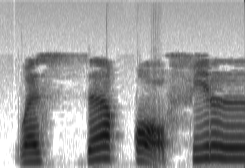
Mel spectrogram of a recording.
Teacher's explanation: huruf q itu kita bacanya harus memantul karena qf termasuk salah satu huruf Qalqalah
